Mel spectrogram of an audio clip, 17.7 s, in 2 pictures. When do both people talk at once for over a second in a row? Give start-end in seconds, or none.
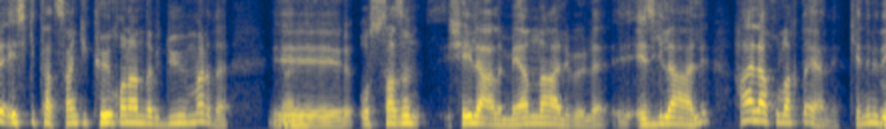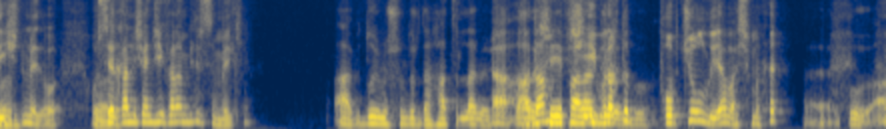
13.8-15.5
